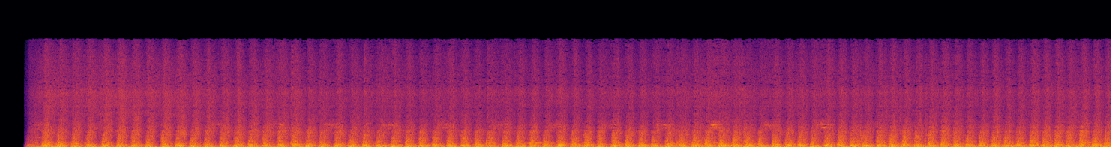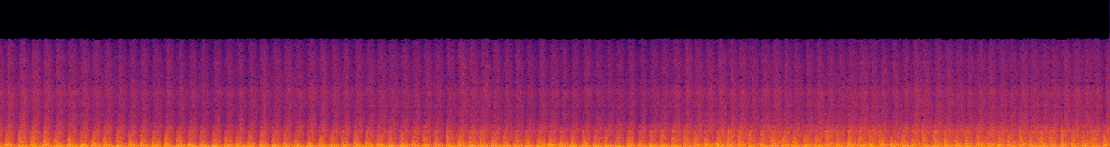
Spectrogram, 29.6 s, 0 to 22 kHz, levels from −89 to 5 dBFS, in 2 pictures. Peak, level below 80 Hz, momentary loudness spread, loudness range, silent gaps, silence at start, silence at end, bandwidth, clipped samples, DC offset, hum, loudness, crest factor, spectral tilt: -2 dBFS; -36 dBFS; 2 LU; 1 LU; none; 0.35 s; 0 s; 16.5 kHz; under 0.1%; under 0.1%; none; -16 LUFS; 14 dB; -5.5 dB/octave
